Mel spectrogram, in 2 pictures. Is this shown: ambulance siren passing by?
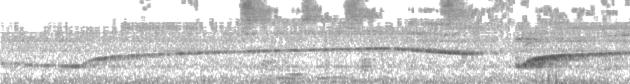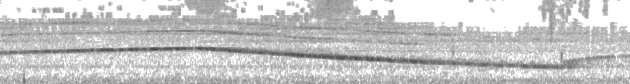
yes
